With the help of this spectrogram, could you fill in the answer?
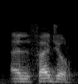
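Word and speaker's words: الفجر: So once again, it's not that difficult, because the fatha dhamma, the general rule is that it will be heavy. Examples are al-fajr. Al-fajr. We don't say al-fajr. Al-fajr.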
